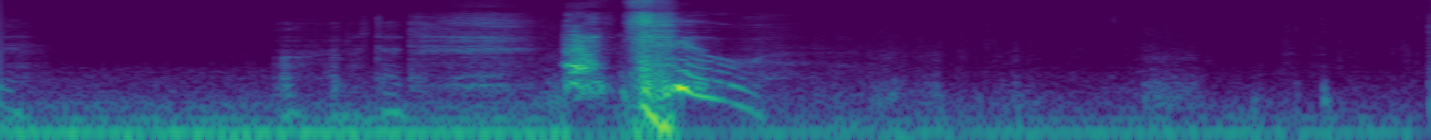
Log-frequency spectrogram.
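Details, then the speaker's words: Adult male in his most intense sneezing fit in a long time: a breath drawn in, then one forceful voiced sneeze over a low room hum; his eyes are watering and spray is everywhere. "That came over me very, very powerfully. Oh. Holy shit. It has been a very long time since I sneezed that powerfully for that long."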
